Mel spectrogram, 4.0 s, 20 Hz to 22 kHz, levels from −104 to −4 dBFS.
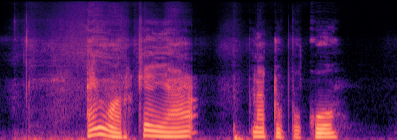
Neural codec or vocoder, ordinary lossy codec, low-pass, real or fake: codec, 44.1 kHz, 7.8 kbps, Pupu-Codec; none; none; fake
